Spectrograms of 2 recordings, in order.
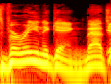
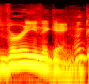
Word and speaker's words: Vereeniging: Is it Vereeniging? – It's Vereeniging. – Is that how it's pronounced? – I did look it up. It's Vereeniging.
